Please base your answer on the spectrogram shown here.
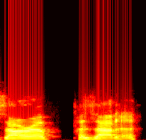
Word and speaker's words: Zaira Pirzada: welcome back to shebarb's podcast today's guest is zara posada i see outside i was going to pronounce it wrong thank you so much for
